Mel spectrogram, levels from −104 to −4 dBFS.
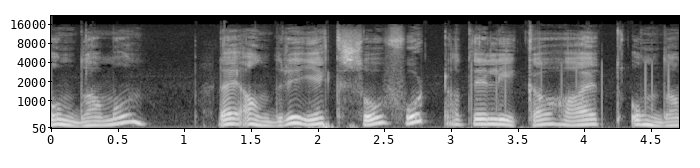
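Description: A train of clicks runs from 3.15 to 4.64 s. About ten sharp pops arrive at an uneven pace, roughly six per second. They peak about 10 dB above the sound. The likely cause is interference from nearby equipment or a faulty connection or power supply.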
